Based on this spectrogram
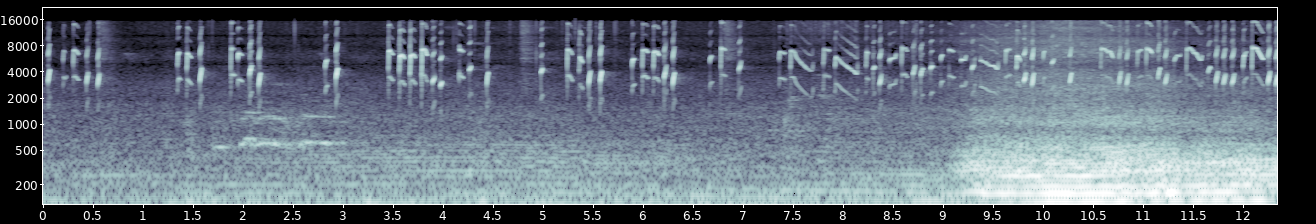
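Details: A breeding-condition Oriental white-eye gives sparse, high, thin chirps in short bursts, the song meant to lure other white-eyes. Notes grow busier near the end, where a loud low rushing noise rises underneath.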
